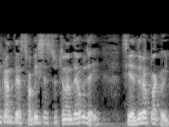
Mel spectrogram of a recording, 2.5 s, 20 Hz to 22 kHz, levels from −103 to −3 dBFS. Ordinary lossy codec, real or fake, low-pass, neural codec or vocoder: none; real; 7.2 kHz; none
